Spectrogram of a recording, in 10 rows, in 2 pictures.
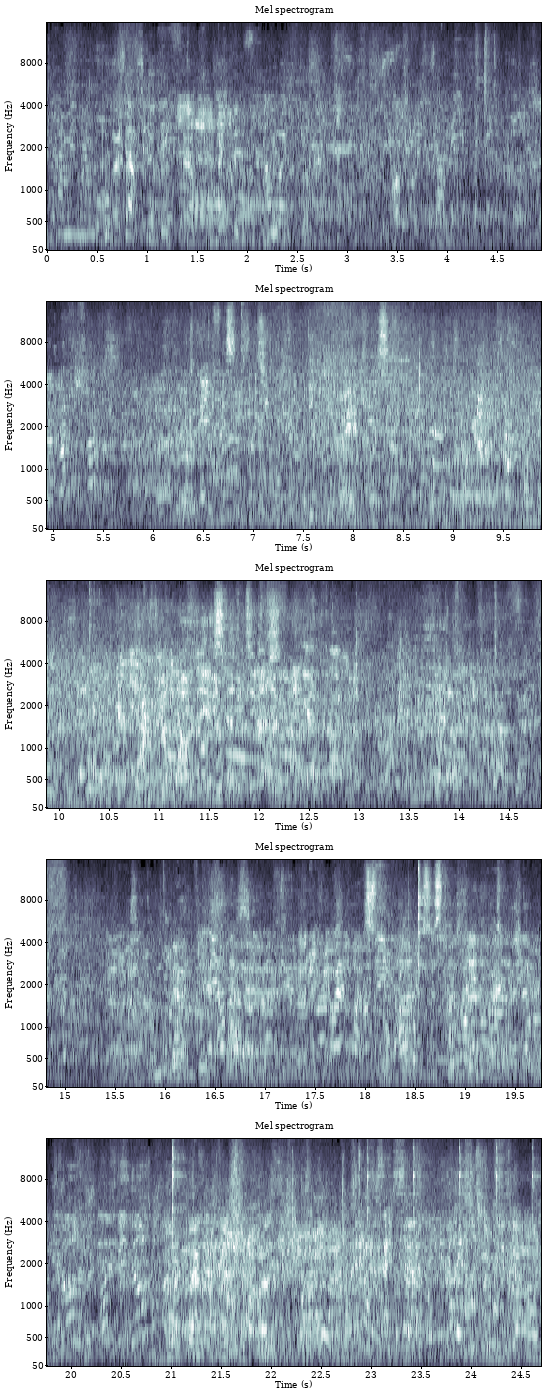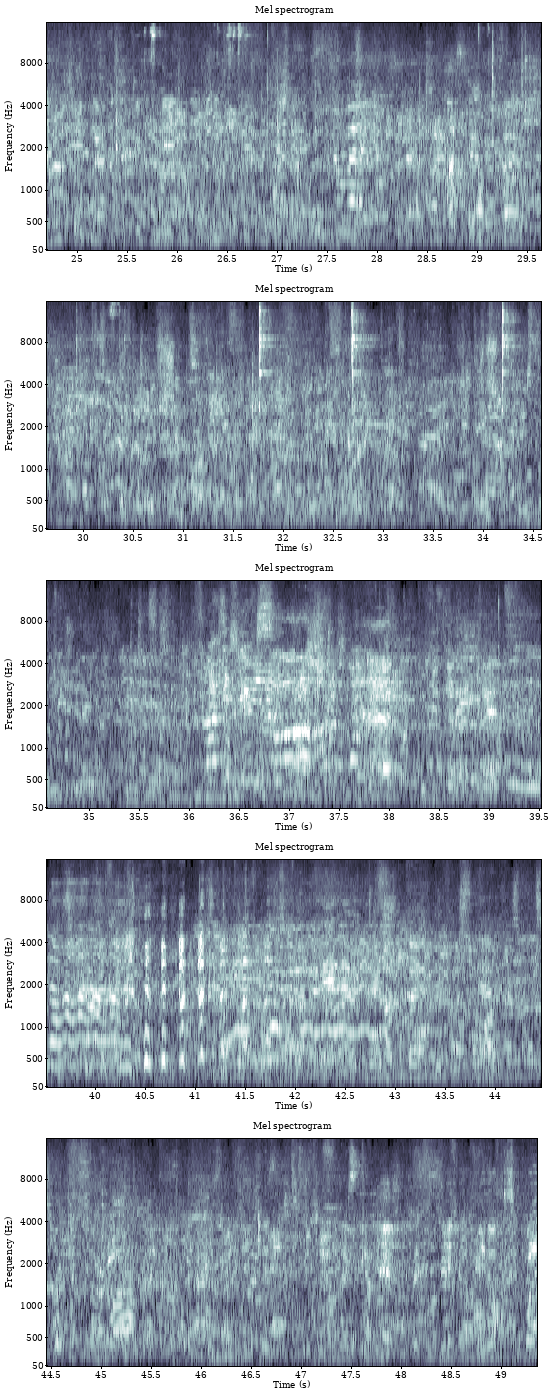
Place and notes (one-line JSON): {"title": "Super Fourchette, Rue des Hirondelles, Bruxelles, Belgique - Conversations in the street before a concert", "date": "2021-09-18 19:50:00", "description": "Tech Note : Sony PCM-D100 internal microphones, XY position.", "latitude": "50.85", "longitude": "4.35", "altitude": "27", "timezone": "Europe/Brussels"}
